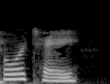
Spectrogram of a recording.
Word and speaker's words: forte: Punto fuerte is forte. Forte. I'll spell it for you. We use the French word. So it's F-O-R-T-E, forte. Paco, mm-hmm.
